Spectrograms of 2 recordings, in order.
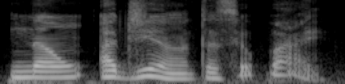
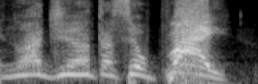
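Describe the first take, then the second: First: Slowly repeating the threat to herself; slow echo. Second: A raised, snarling threat from a dead face; higher, much louder ghost threat; menacing ghost voice. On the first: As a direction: let the words sink in, slow and plain. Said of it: "porque eu entendi o recado". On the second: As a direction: hurl it at the child like a spirit. Ghostly creature threatens the child. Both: Retold or imitated.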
